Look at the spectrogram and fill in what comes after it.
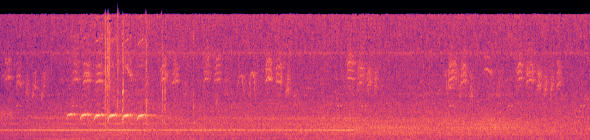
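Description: Songbirds in woodland: one bird sings a quick run of about six repeated chirped notes a second or so in, and other birds chirp faintly and high-pitched throughout. A steady thin hum stops about seven seconds in.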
